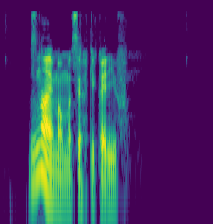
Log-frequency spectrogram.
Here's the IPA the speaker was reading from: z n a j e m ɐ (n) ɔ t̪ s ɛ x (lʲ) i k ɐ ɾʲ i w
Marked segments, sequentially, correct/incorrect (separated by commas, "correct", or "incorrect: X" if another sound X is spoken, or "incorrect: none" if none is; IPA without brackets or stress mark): incorrect: m, correct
